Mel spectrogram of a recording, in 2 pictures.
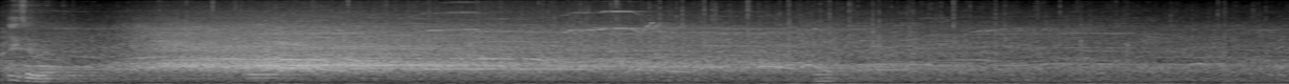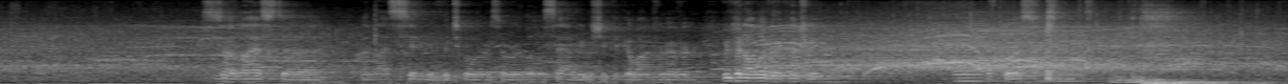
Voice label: Banter, Las Vegas, NV - MGM Grand Garden Arena

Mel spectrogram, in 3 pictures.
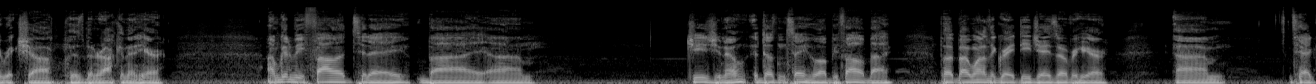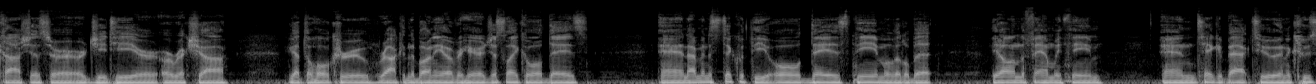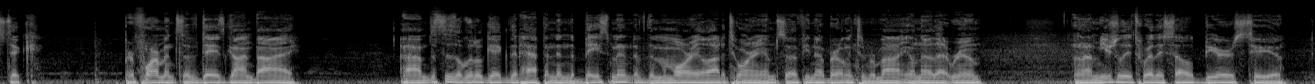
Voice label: radio banter; Festival 8

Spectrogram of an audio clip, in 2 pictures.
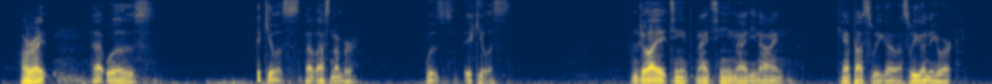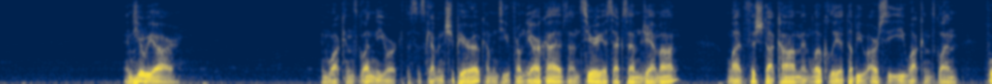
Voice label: radio banter; Super Ball IX

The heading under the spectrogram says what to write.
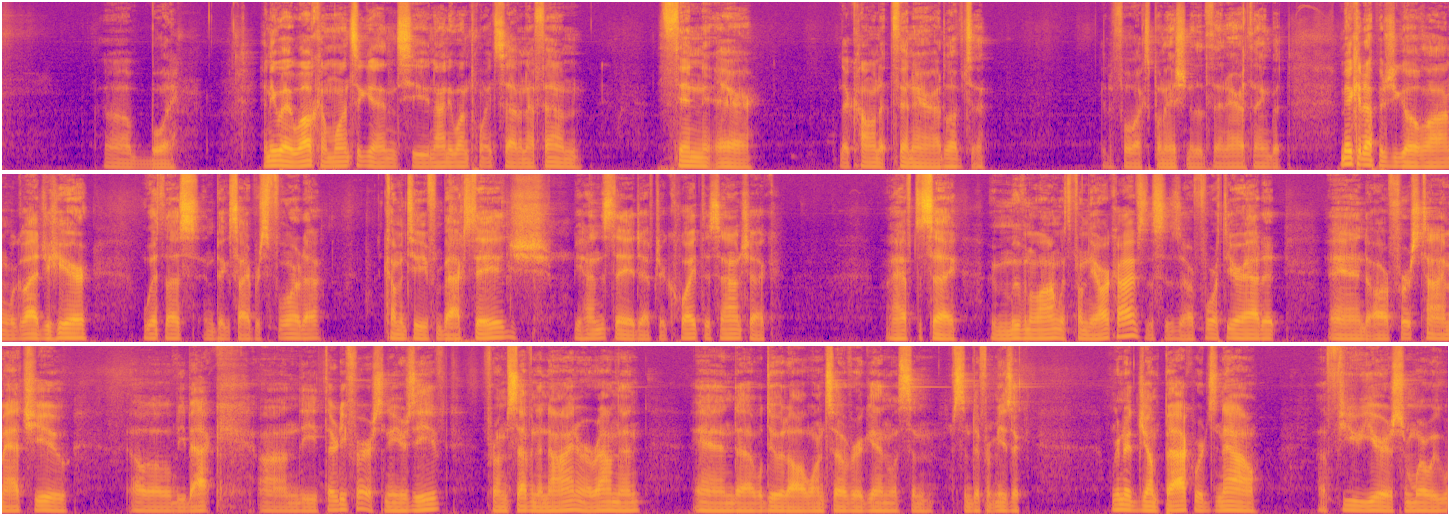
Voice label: radio banter; Big Cypress

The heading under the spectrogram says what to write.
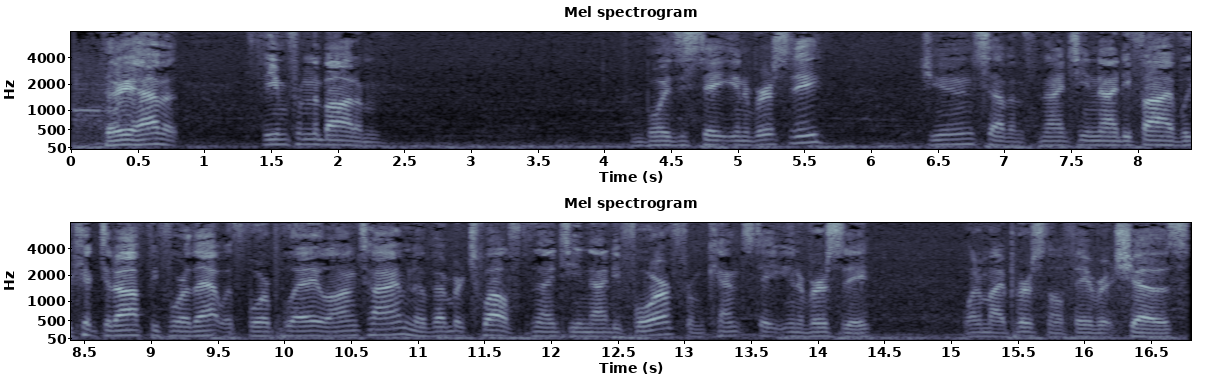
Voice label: radio banter; Bonnaroo

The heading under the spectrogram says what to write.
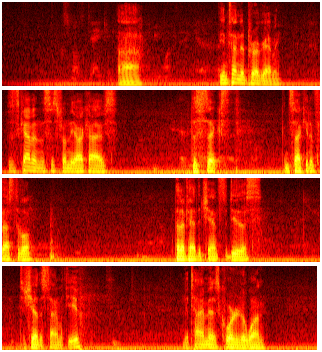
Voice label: radio banter; Coventry

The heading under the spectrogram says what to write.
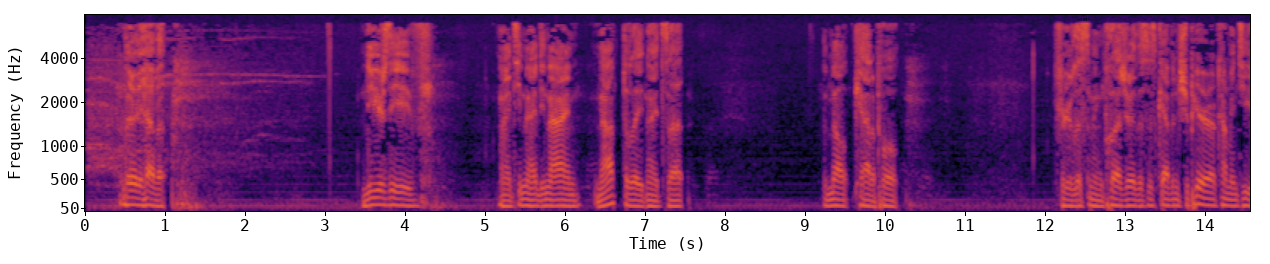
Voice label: radio banter; Festival 8

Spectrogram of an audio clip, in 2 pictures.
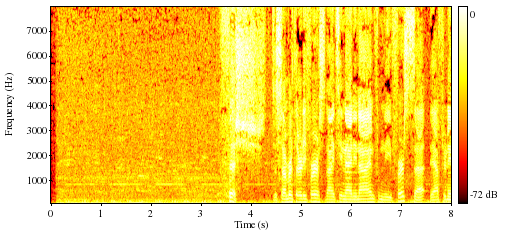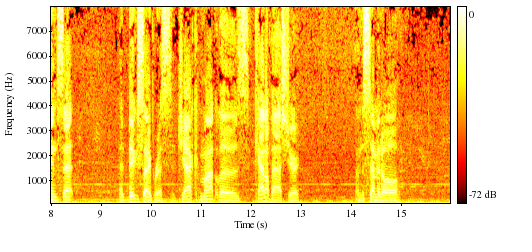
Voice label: radio banter; Bonnaroo

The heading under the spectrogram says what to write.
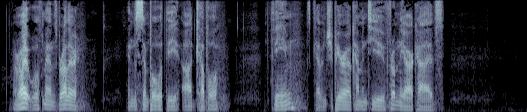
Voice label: radio banter; Super Ball IX

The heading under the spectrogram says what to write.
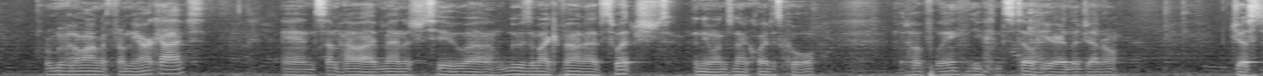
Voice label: radio banter; Big Cypress

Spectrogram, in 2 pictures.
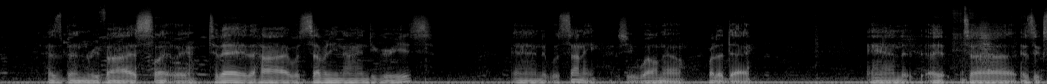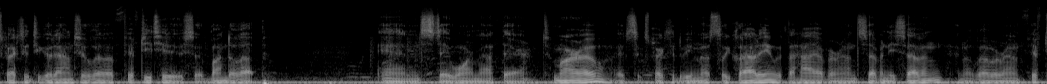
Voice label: radio banter; Lemonwheel

